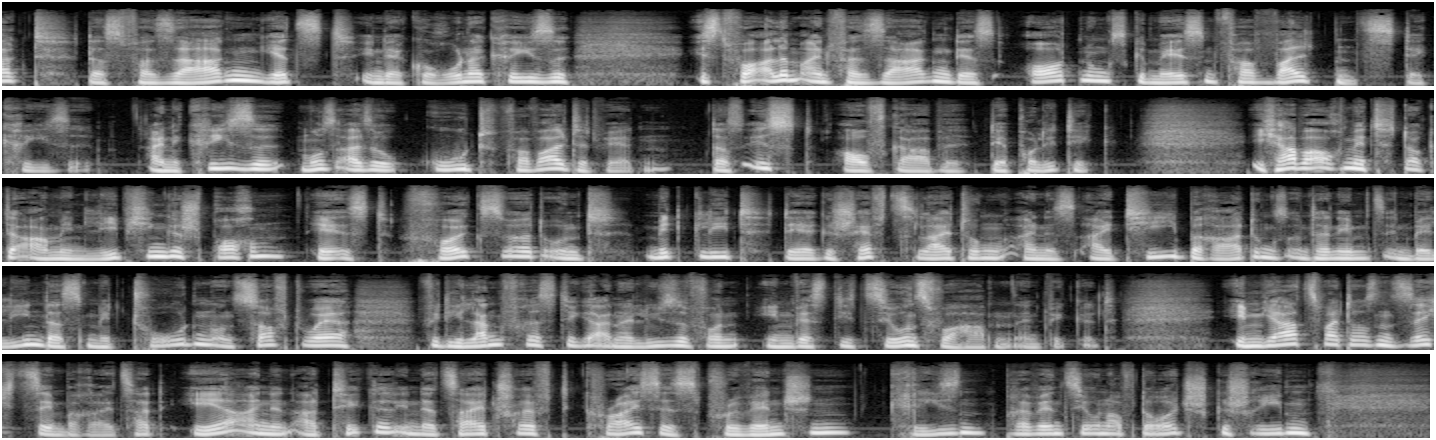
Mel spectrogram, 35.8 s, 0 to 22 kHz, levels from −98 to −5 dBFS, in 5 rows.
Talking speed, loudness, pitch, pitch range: 125 wpm, -21 LUFS, 150 Hz, 125-170 Hz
